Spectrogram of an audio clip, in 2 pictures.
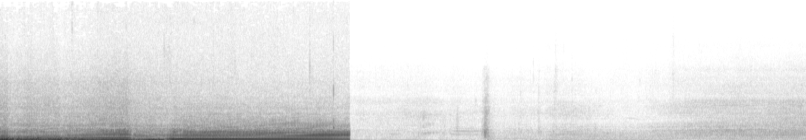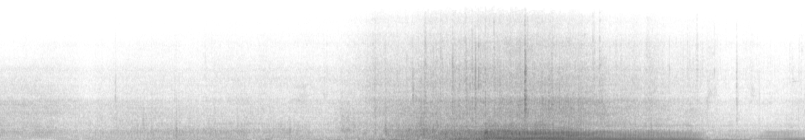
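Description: A rally car engine revs hard and shifts gear as the car speeds along.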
